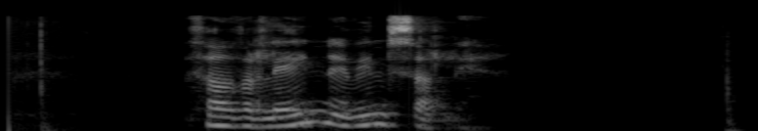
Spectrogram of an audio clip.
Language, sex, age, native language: Icelandic, female, 60-69, Icelandic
